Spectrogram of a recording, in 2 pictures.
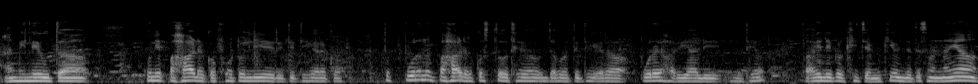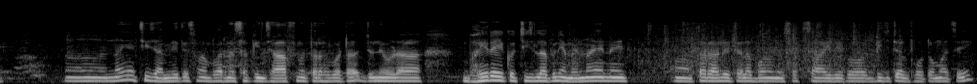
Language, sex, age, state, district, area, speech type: Nepali, male, 18-30, West Bengal, Alipurduar, rural, spontaneous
